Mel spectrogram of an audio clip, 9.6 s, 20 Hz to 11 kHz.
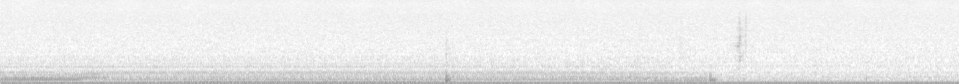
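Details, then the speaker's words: Majestic 5A455 turntable motor after rebuild, on a variac around 90–115 V: quiet steady low hum with faint buzz, no knocks; motor itself barely vibrates but couples into the table, which amplifies it; hum transmitted through mounting table. "making no noise at all when i lift it up but it's vibrating the table slightly and that's acting like a transducer and it's kind of amplifying the noise"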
